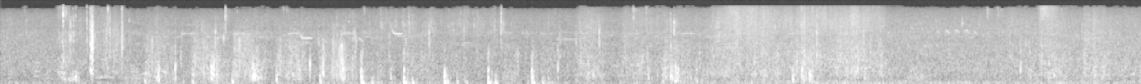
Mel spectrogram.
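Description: Tall grass rustles and swishes as someone pushes through it.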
